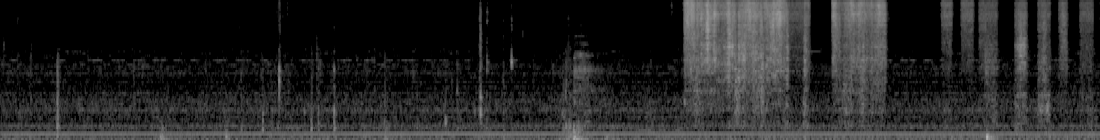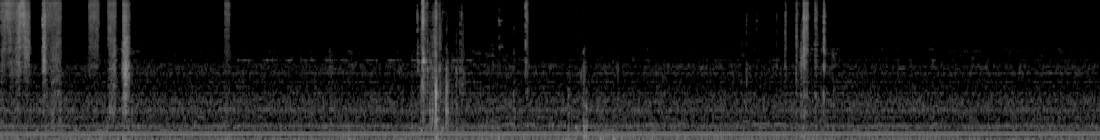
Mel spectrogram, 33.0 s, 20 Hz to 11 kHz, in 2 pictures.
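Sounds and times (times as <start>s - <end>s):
steady low hum: 0.0s - 33.0s
spray hissing bursts: 10.2s - 13.3s.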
